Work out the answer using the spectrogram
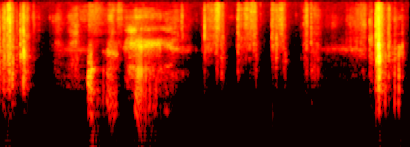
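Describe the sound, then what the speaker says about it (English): A deck of pick-a-card reading cards being shuffled: several quick riffling bursts, close and crisp, with brief pauses and a short spoken word. "We're going to shuffle it a couple more times"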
